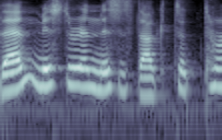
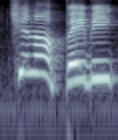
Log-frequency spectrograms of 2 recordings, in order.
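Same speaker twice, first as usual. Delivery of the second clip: high, loud cheering-on call; 9 semitones higher, 8 dB louder than usual. A narrator's reading. Missus Duck encouraging lagging Baby, calling out. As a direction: call out to buck up a child. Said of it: "called Missus Duck".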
